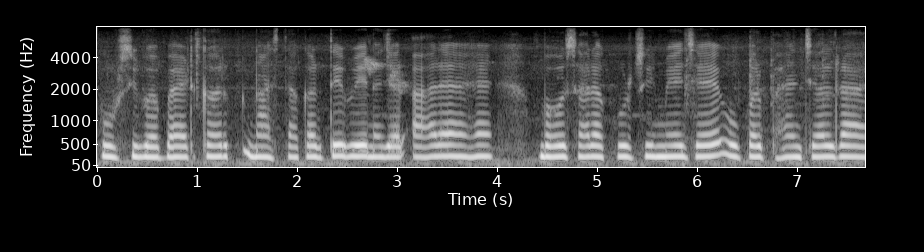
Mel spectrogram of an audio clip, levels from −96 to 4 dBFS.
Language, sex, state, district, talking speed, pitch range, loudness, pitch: Hindi, female, Bihar, Kaimur, 155 wpm, 225-235 Hz, -14 LUFS, 230 Hz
